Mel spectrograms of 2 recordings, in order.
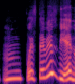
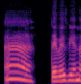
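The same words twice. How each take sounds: First: Higher and slow, dragging the Mm with doubt; grudging compliment. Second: Soft, easy and honest, no hesitation; just mean it gently; sincere compliment. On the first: Friend reluctantly approving an outfit, slow and doubtful. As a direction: sound like you don't really believe it. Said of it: "el tonillo es como de". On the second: Friend honestly telling her friend she looks good, soft and sincere. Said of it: "la entonación que le das realmente te cambia". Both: Retold or imitated.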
